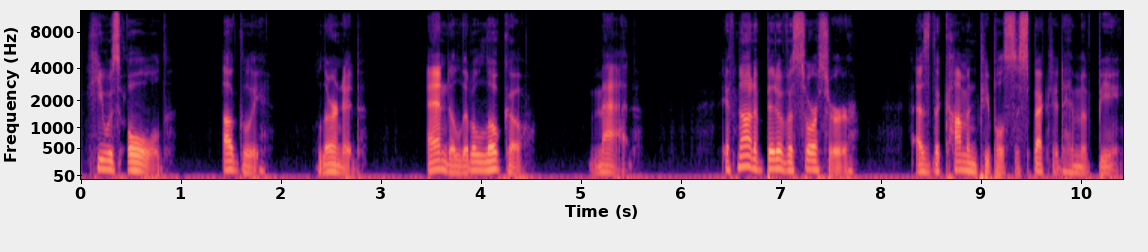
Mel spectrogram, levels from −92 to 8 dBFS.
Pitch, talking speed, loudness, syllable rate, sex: 115 Hz, 130 wpm, -20 LUFS, 5.1 syllables/s, male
